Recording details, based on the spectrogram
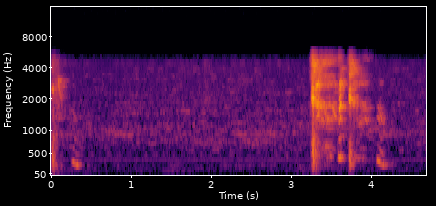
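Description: A short burst of two or three dry coughs after a quiet pause, in a quiet room.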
